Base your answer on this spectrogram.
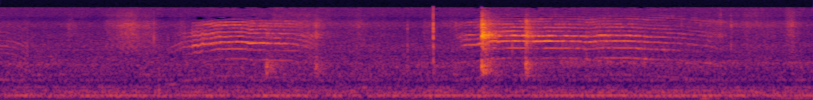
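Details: Foster kitten Chitchi after waking: a few faint wavering meows partly masked by steady room noise and hum, with a couple of soft taps.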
